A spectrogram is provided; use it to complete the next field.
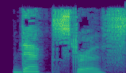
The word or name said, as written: dexterousness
